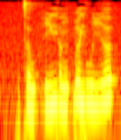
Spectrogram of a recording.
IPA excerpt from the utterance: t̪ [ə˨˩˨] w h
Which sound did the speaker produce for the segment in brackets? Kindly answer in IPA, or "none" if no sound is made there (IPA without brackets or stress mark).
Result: ə˨˩˨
